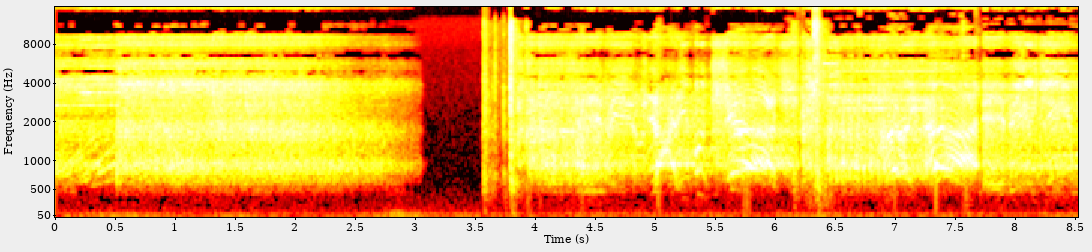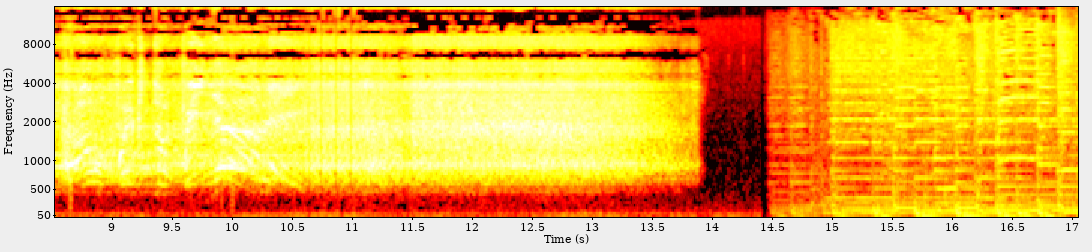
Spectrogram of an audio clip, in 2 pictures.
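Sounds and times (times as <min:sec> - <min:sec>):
toy electronic voice calls: 0:00.0 - 0:03.0, 0:03.8 - 0:13.9
tinny toy speaker music: 0:03.8 - 0:12.5.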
